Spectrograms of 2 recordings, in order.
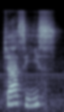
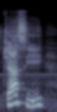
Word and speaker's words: chassis: Now I know, it's chassis, not chassis. Again, let's listen to it. Chassis.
